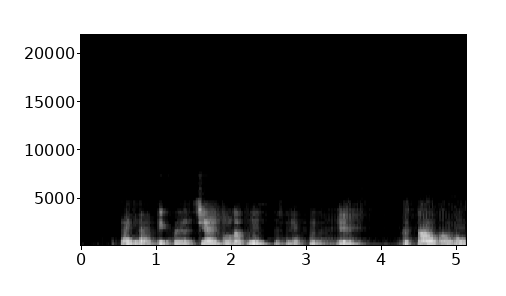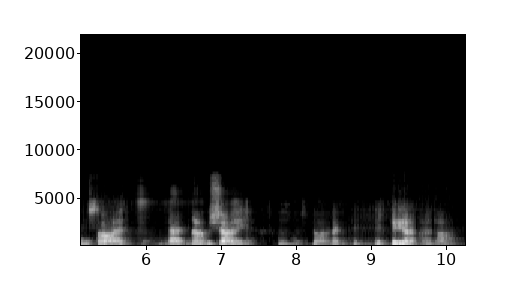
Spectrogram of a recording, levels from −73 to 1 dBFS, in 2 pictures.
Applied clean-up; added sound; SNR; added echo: neural mask model DeepFilterNet 3.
